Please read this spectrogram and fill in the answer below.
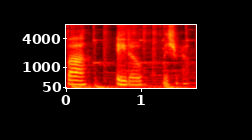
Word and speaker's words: Ba-Ado-Mishram: I'll also call her Bam, because I can't pronounce it. You gotta break it up into the small pieces. Nope. Ba-Ado-Mishram.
